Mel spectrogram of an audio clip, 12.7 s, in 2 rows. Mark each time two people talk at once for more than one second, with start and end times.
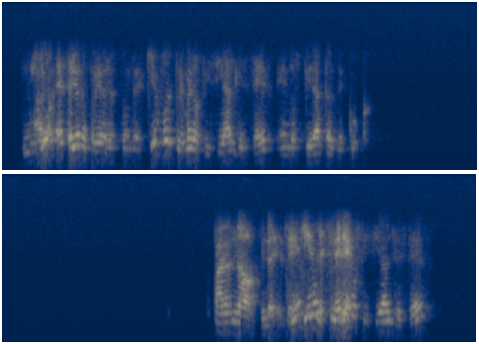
9.8-11.1

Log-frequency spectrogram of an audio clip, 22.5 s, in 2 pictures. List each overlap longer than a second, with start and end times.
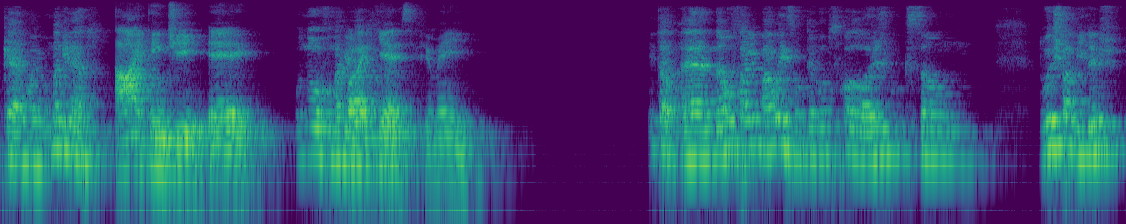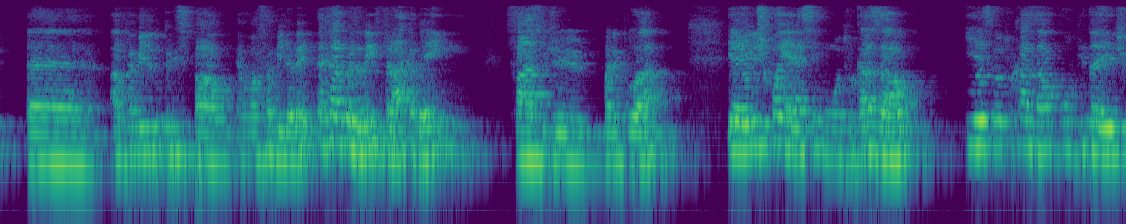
none

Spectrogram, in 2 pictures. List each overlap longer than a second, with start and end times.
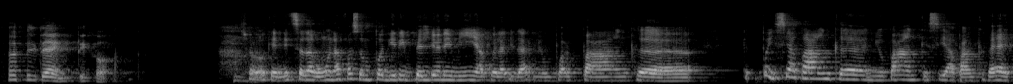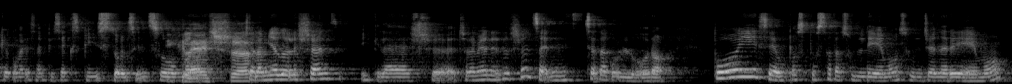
none

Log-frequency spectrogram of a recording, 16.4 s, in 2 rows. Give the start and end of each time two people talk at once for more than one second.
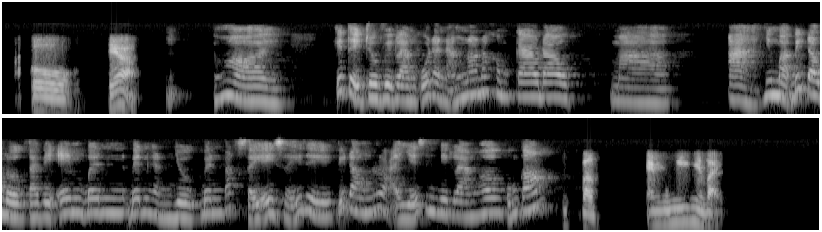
none

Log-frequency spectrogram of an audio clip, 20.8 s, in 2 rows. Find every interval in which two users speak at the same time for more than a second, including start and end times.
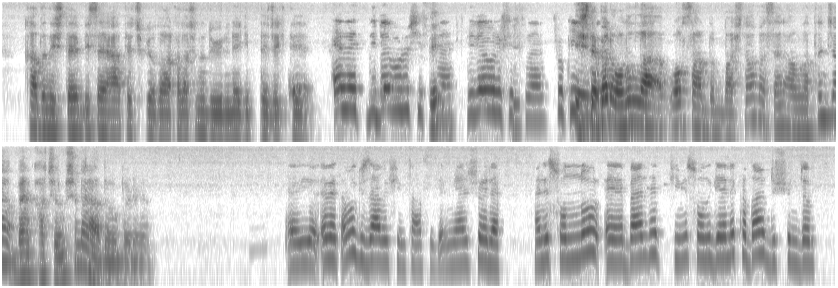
none

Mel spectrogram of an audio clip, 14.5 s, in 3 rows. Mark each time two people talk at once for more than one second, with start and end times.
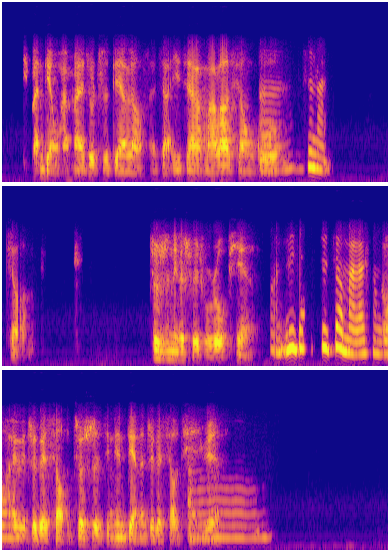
none

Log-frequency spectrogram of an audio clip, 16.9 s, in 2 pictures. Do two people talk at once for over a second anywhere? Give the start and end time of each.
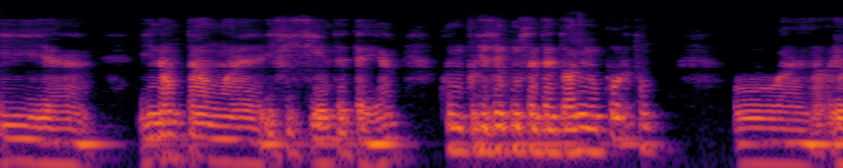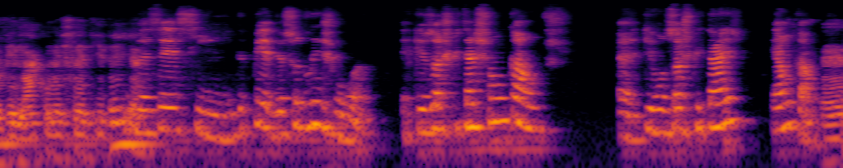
none

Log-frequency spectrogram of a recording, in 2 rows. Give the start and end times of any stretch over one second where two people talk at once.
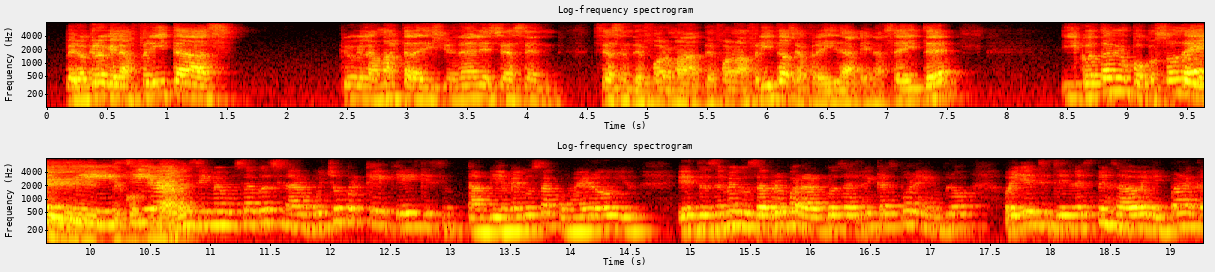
9.4-10.8

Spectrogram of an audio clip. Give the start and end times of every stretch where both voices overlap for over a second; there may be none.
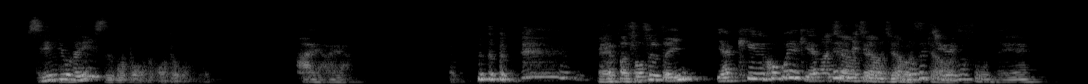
8.3-9.6

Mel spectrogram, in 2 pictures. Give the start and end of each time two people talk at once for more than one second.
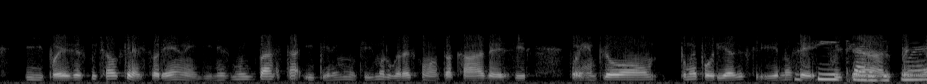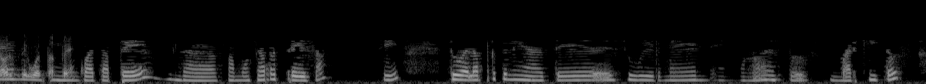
8.0-10.0

